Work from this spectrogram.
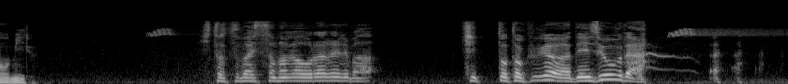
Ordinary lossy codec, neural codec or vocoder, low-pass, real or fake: none; none; none; real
